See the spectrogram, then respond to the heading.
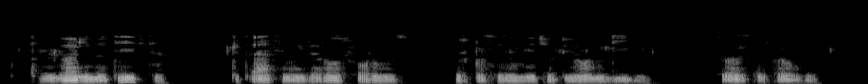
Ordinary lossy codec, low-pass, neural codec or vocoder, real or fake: AAC, 16 kbps; 7.2 kHz; vocoder, 22.05 kHz, 80 mel bands, Vocos; fake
